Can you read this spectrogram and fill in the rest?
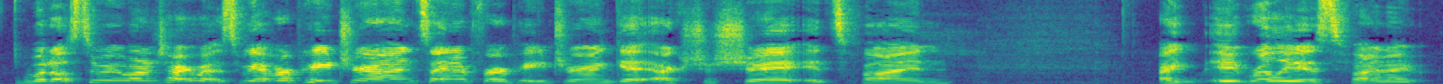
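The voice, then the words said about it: Tired, monotone voice. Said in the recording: “I'm very tired, so that's why my voice is so, like, monotone.”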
